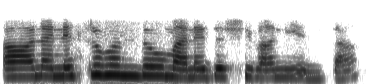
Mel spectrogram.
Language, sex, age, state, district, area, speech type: Kannada, female, 18-30, Karnataka, Mysore, urban, conversation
